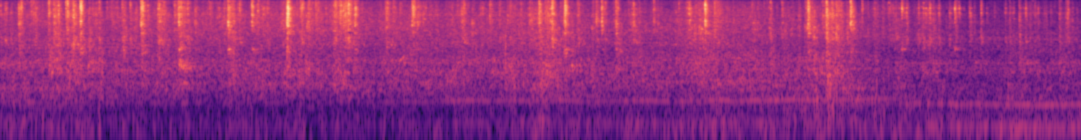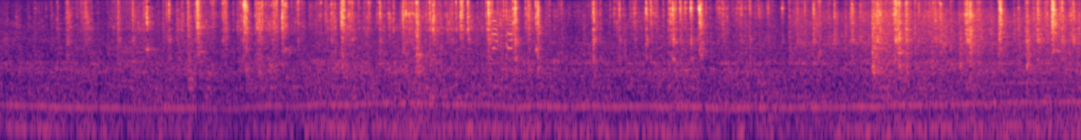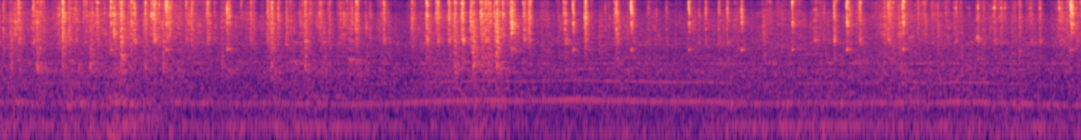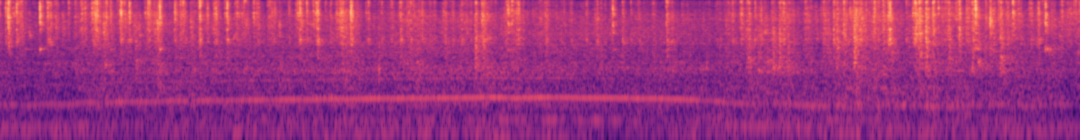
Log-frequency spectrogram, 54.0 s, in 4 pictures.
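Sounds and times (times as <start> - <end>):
low rumble: 0.0 - 33.2
car engine humming: 0.0 - 54.0
small rattles and knocks: 0.0 - 54.0.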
